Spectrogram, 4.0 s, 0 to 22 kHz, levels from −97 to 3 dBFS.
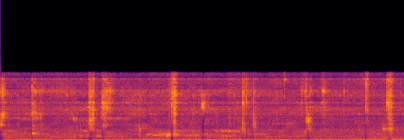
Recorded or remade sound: remade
